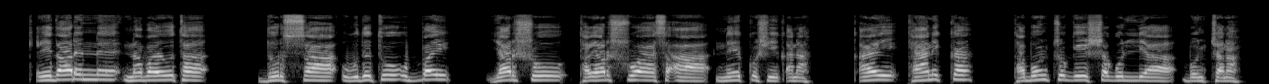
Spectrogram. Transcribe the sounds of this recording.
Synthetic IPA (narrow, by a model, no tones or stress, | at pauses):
kʼe̞ːd̪aːɾɛnːɛnɐbɐjoːt̪ɐ | d̪ɔɾsːaːwʊd̪ɛt̪uːʊbːɐj | jɐɾʃoːt̪ɐjɐɾʃʊwaːsɐʔaːne̞ːkːɔʃiːkʼɐnɐ | kʼɐjt̪aːnɪkːɐ | t̪ɐbɔnt͡ʃːɔɡe̞ːʃːɐɡɔlːɪjaːbɔnt͡ʃːɐnɐ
